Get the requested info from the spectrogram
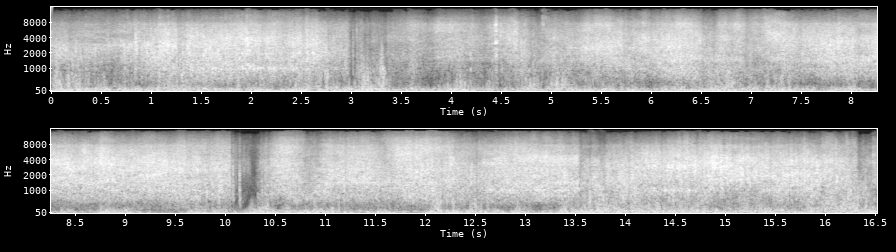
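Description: Wind rushing over the microphone during a fast ski descent, with the continuous hiss and scrape of skis on packed snow. The rush drops briefly about ten seconds in.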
